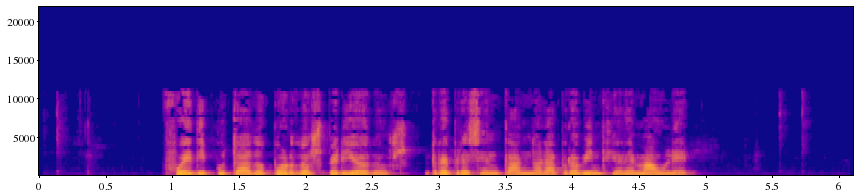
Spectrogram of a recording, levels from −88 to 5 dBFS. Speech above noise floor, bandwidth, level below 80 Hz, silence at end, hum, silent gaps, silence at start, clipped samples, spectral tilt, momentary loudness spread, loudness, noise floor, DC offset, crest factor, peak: 55 dB; 11.5 kHz; -60 dBFS; 1.2 s; none; none; 0.95 s; under 0.1%; -6 dB/octave; 4 LU; -21 LUFS; -74 dBFS; under 0.1%; 20 dB; -2 dBFS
